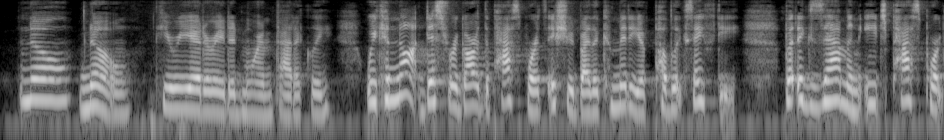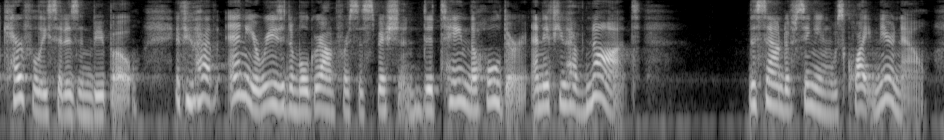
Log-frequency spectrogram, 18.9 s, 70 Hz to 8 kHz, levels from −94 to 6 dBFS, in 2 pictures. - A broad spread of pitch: Yes, wide, 5.7 semitones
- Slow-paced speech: No, average, 160 wpm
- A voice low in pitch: No, high, 210 Hz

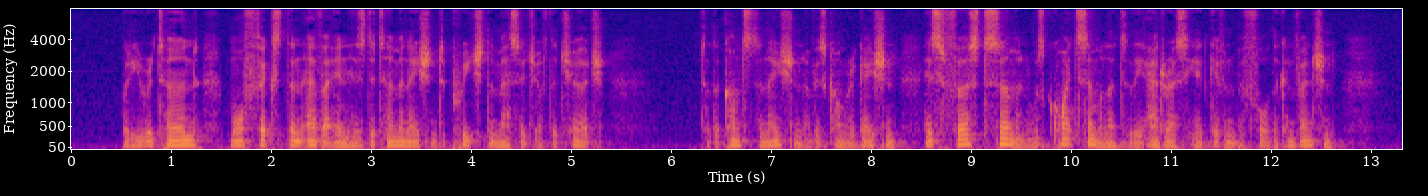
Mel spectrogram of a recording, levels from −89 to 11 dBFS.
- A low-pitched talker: Yes, very low, 80 Hz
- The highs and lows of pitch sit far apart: No, average, 3.7 semitones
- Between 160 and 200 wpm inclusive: Yes, average, 170 wpm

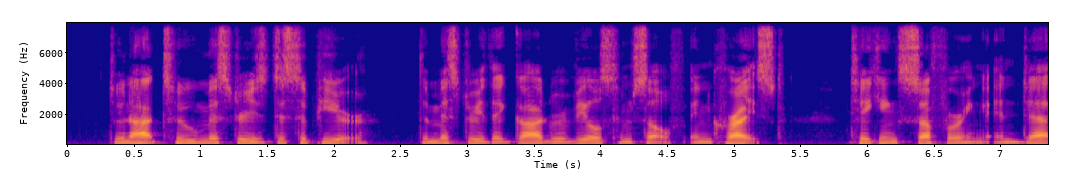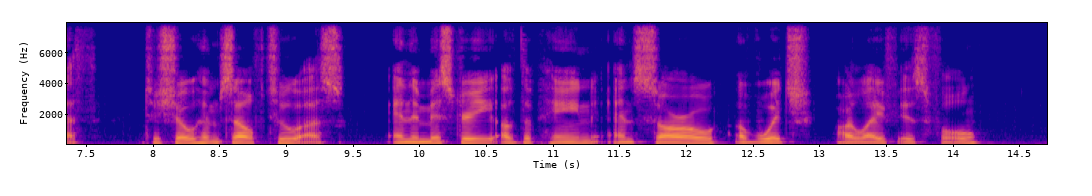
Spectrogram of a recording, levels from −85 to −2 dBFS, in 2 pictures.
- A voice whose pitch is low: Yes, low, 110 Hz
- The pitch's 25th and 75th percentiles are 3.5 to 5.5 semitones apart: Yes, average, 4.0 semitones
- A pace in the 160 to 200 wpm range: No, average, 145 wpm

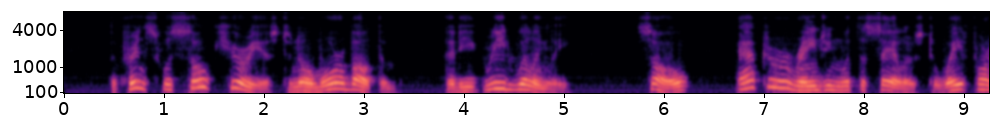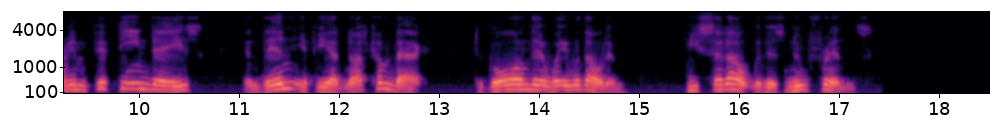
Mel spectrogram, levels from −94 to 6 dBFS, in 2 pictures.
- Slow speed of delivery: No, average, 155 wpm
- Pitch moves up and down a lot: Yes, wide, 6.1 semitones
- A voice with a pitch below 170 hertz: No, medium, 175 Hz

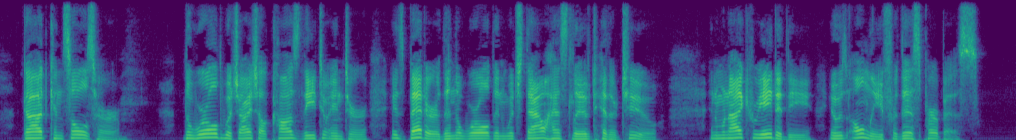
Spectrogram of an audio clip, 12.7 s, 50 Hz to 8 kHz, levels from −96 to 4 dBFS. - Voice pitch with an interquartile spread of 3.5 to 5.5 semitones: Yes, average, 4.1 semitones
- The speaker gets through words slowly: No, average, 160 wpm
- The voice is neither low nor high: Yes, medium, 165 Hz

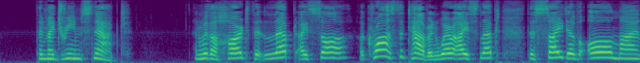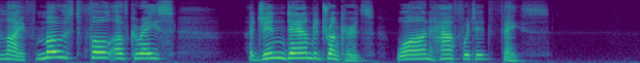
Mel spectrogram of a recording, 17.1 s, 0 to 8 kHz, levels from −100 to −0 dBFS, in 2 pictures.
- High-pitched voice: Yes, high, 220 Hz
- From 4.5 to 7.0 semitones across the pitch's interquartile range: No, average, 3.3 semitones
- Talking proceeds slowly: Yes, slow, 125 wpm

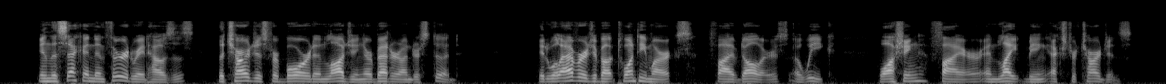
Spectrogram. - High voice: No, low, 130 Hz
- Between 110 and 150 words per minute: No, average, 170 wpm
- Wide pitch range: No, average, 3.2 semitones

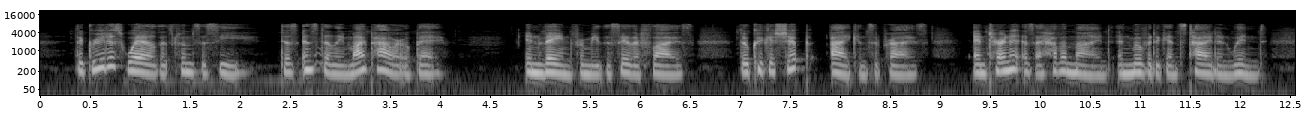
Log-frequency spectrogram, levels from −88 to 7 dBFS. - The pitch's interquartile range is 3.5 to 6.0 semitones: No, average, 3.1 semitones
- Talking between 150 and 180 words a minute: No, average, 190 wpm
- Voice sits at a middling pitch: Yes, medium, 170 Hz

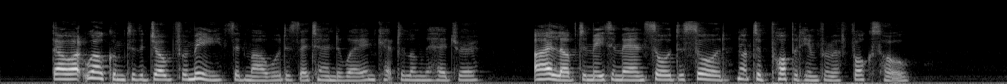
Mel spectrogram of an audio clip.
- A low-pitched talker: No, high, 205 Hz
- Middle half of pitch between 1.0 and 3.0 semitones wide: Yes, narrow, 2.5 semitones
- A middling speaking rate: No, fast, 220 wpm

